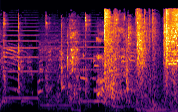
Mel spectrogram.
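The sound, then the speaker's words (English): A lamp is knocked over partway through during a game of table tennis, making a loud clattering crash that rattles on for about a second over steady background music. “He knocks over a lamp.”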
